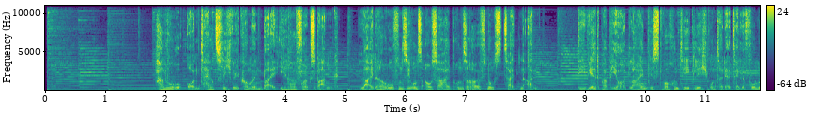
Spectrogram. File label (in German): Ansage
